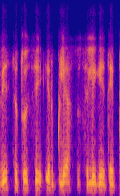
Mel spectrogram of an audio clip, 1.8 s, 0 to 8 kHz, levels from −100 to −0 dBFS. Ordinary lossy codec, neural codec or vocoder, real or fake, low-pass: Opus, 24 kbps; none; real; 7.2 kHz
